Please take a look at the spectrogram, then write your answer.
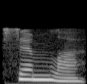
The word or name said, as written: Simla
